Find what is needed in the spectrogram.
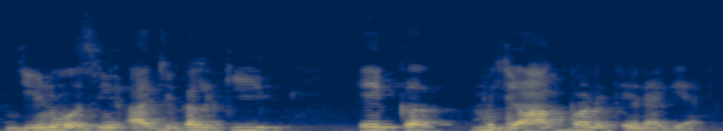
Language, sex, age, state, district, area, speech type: Punjabi, male, 30-45, Punjab, Rupnagar, rural, spontaneous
